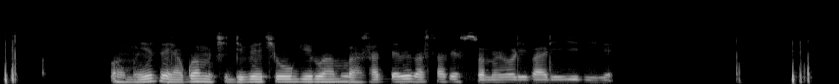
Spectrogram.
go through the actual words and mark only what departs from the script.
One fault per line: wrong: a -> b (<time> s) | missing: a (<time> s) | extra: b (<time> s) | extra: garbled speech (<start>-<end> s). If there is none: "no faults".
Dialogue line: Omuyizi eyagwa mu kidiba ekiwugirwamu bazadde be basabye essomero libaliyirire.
no faults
